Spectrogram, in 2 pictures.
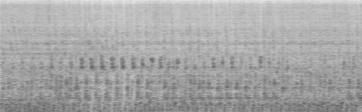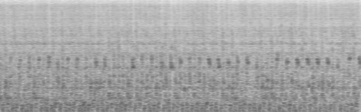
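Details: Chevy Suburban with knock and squeak, plugs, wires and rotor replaced, Seafoam in oil, fuel and vacuum line; fast regular light ticking over rough idle, steady speed; engine knock.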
